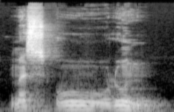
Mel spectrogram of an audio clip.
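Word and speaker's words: مسؤول: Ici, nous avons la hamza au-dessus du waw qui donne le son ou avec la dhamma. Ou. Mas'oulun.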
